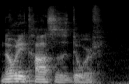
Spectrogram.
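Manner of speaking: ordinary talk, nothing marked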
